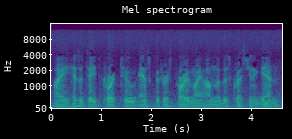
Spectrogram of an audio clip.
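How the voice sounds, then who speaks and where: Very deep-voiced, sardonic man. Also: fairly even intonation, moderate pace. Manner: dry, sardonic, mock-polite. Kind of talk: skeptical questioning on a talk show. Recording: noisy, tinny old radio recording.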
